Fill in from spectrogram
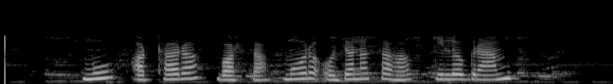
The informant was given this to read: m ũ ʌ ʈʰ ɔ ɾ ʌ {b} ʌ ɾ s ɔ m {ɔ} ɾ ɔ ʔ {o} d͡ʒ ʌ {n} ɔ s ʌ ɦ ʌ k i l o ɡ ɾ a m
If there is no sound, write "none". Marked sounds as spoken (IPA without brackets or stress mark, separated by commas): b, o, o, n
